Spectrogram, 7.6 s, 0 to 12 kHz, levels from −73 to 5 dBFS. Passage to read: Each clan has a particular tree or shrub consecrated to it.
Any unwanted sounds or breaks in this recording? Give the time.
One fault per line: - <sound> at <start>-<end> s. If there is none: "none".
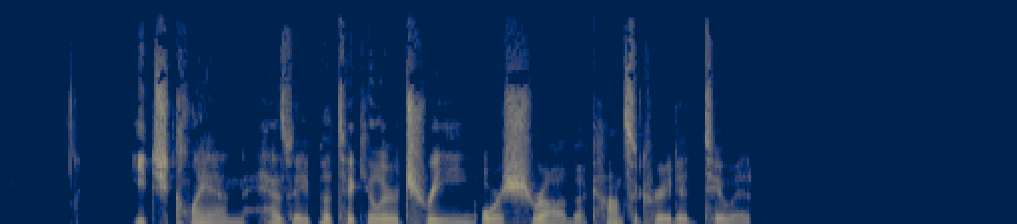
none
